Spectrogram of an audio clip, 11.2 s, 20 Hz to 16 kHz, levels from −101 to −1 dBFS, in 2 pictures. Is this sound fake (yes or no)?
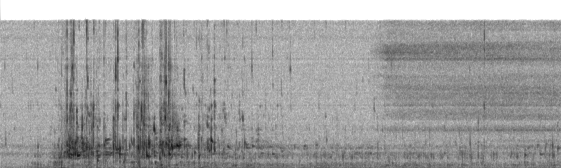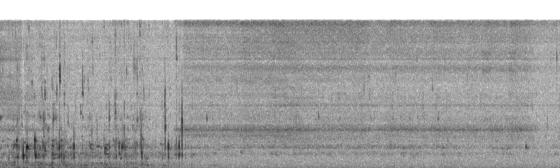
yes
